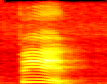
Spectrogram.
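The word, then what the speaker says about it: 빗: lanjut sisir sisir adalah Pit Pit ingat ya walaupun ini ini S tapi kalau dia di akhir itu kita bacanya t Pit itu pembahasan tentang Bim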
